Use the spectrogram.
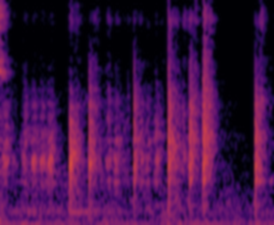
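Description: Pen or chalk strokes scratching out a formula during a current electricity revision lesson, a steady run of short scribbles with sharp tapping accents, close and alone with no voice.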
